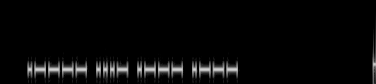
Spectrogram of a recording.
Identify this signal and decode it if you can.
Morse code, heard as a keyed tone, about 36 wpm, 700 Hz. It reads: 1VJJ
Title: Four Challenging Letter-Number Combinations 35wpm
